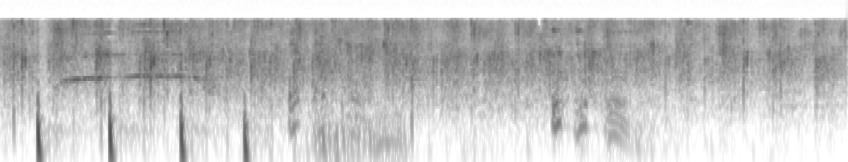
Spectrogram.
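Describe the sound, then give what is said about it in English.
Congregation at a church family conference clapping and cheering. Four sharp thumps open it, then a softer, spread-out patter of mixed clapping at moderate level. “Let's just clap and cheer.”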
